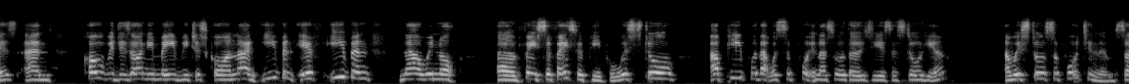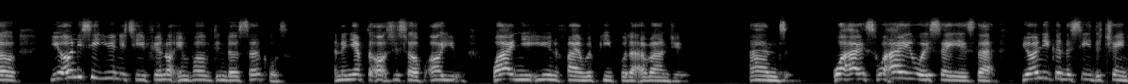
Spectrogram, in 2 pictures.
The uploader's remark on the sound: Listen to the audio version of our webinar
